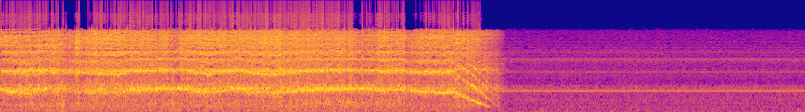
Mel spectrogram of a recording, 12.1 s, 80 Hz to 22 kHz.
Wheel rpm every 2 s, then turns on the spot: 220, 220, 230, 120, 0, 0.
none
